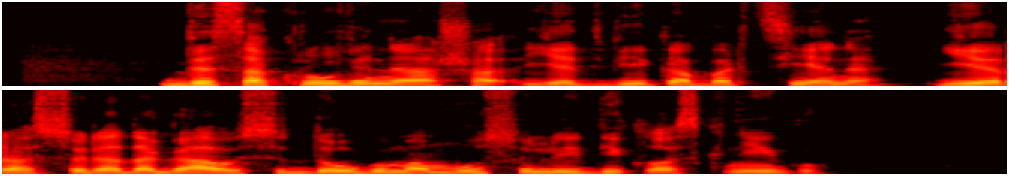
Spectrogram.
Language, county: Lithuanian, Šiauliai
